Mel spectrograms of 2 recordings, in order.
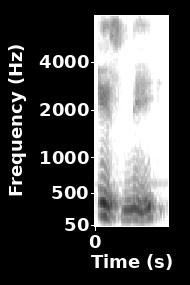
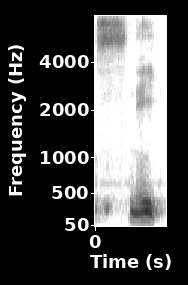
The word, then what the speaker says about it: snake: No es snake, porque aquí no hay ninguna E, sino snake.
